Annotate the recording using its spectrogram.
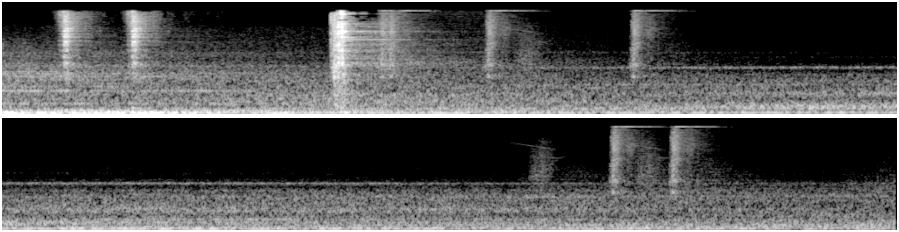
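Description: Short menu clicks tick as a selection moves.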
